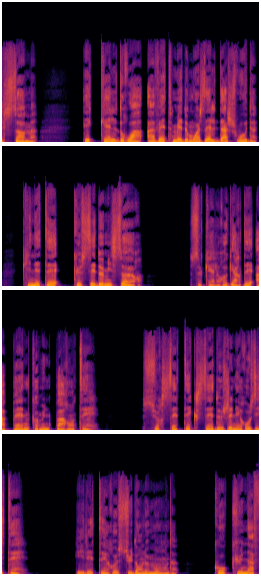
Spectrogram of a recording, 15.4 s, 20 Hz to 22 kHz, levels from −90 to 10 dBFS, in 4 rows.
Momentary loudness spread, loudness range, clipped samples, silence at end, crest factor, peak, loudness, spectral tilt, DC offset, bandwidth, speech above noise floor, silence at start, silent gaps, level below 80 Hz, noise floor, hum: 10 LU; 4 LU; under 0.1%; 0 s; 18 dB; -4 dBFS; -22 LUFS; -5.5 dB/octave; under 0.1%; 16 kHz; over 69 dB; 0 s; none; -54 dBFS; under -90 dBFS; none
